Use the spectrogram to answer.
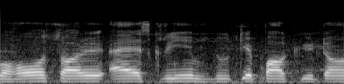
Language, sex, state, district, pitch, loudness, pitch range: Hindi, male, Odisha, Khordha, 135 Hz, -15 LUFS, 135-140 Hz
